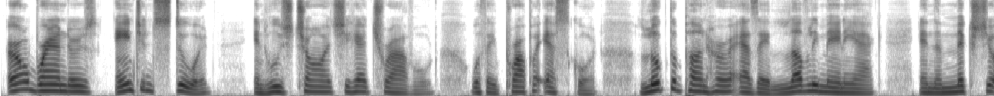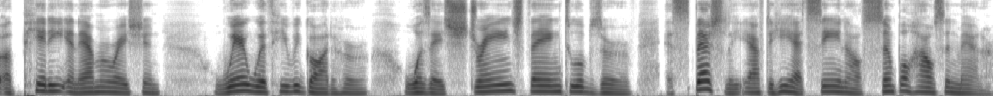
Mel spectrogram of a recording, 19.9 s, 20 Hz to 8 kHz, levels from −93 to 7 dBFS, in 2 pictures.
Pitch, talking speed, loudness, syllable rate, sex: 160 Hz, 145 wpm, -20 LUFS, 4.9 syllables/s, female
